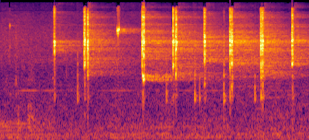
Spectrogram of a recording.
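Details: Dirty spray gun being stripped down (cap, tip, nozzle, baffle): short high chirps about once a second as parts unscrew, dry unlubricated threads squeaking, which is not good and will wear them.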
